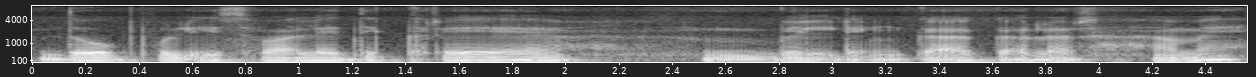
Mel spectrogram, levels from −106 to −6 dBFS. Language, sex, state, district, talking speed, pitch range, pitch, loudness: Hindi, male, Himachal Pradesh, Shimla, 130 wpm, 95-110 Hz, 105 Hz, -17 LUFS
